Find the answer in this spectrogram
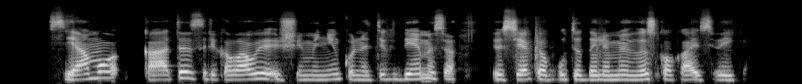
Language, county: Lithuanian, Vilnius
